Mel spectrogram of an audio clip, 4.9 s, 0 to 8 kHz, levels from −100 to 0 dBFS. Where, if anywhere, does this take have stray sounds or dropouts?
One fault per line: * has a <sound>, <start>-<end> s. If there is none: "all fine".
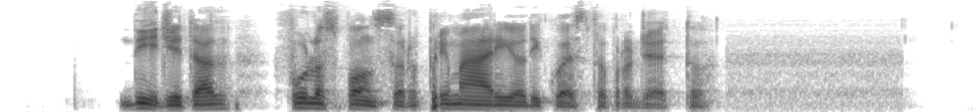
all fine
